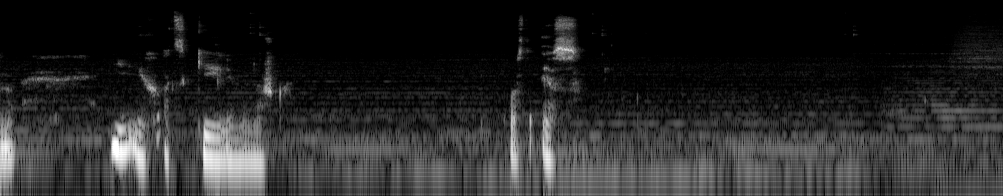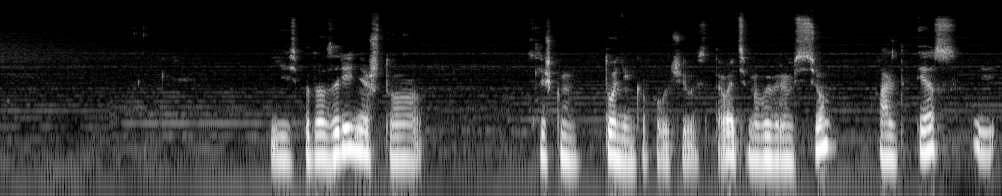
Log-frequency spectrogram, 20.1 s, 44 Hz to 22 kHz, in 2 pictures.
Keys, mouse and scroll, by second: 1.1 s, 2.5 middle click, 3.1 z, 3.3-4.9 middle drag, 4.9 s, 6.0 Tab, 6.1 scroll down 1, 6.3-8.3 middle drag, 8.3 click, 8.5 scroll down 1, 8.6-9.1 middle drag, 9.1 scroll down 7, 9.4-9.9 middle drag, 9.9 scroll up 6, 10.2-10.7 scroll down 1, 10.7-11.2 scroll up 3, 11.2 click, 11.4-12.3 middle drag, 12.3 Tab, 12.4 middle click, 12.7 scroll up 1, 13.0 s, 14.7 scroll down 3, 15.0 middle click, 15.3-15.7 scroll up 2, 15.7 middle click, 16.2 scroll up 2, 16.4-17.6 middle drag, 17.6 a, 18.8 alt+s.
